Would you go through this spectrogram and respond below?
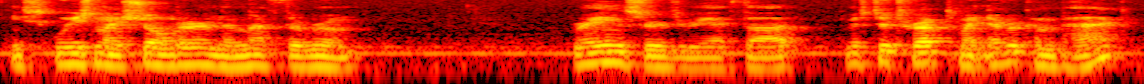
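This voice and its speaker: A man's voice: lowish voice, steady tone, normal speed. A man narrating a children's novel aloud as a read-aloud host. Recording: roomy echo, faint background noise.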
